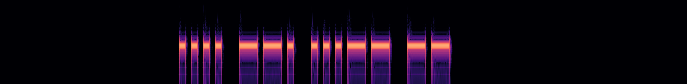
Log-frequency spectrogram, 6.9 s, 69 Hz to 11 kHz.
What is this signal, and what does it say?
Morse code, heard as a keyed tone, about 20 wpm, 700 Hz. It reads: HG3M
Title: DXCC-100 Call Signs - 4 Characters - Repeated 2x - 20wpm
